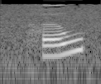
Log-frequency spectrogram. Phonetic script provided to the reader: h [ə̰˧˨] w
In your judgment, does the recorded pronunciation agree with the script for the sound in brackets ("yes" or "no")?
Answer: no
